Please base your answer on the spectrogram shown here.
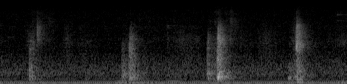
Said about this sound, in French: Il ouvre une porte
